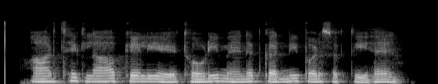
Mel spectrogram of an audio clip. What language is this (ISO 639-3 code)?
hin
